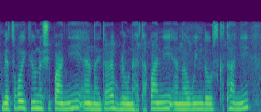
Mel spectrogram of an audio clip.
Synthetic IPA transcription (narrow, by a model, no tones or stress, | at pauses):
met͡sʁojkunɐʃipaːniɛnajt̪aɣeblunɐɦet̪ʰapaːniɛnawind̪owskʰə̥t̪ʰaːni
